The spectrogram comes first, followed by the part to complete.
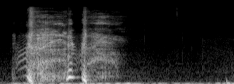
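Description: A man coughing twice in quick succession, about half a second apart, within the first second.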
